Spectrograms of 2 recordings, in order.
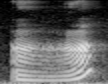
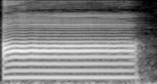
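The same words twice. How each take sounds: First: The pitch dips low, then rises again. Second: The pitch stays high and level. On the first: "go down a little bit and go up" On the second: "The first is ah, very flat"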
